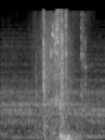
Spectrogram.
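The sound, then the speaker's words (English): A single door slams shut with a short scrape followed by a deep, solid thud against a quiet background hum, with no voices present. “I heard the door slam as my world continued to spin.”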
